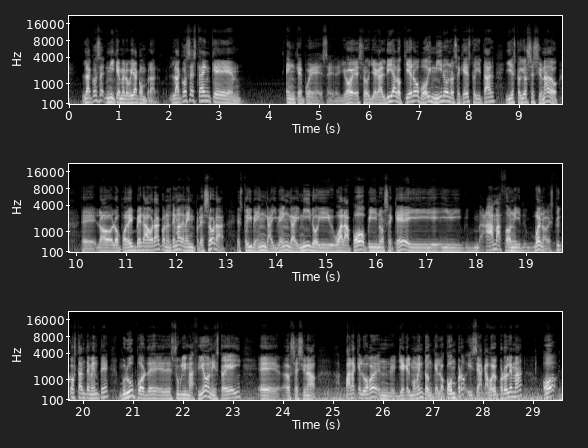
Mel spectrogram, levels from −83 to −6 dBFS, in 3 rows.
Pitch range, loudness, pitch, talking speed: 115-145 Hz, -20 LUFS, 125 Hz, 185 wpm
